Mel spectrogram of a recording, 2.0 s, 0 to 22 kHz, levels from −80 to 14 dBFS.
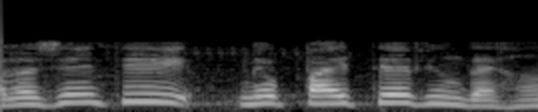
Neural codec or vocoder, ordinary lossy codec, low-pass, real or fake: codec, 16 kHz, 8 kbps, FreqCodec, larger model; none; 5.4 kHz; fake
